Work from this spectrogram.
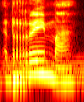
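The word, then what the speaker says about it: ῥῆμα: palabra en el griego palabra es rema con h intermedia entre la era y la e rema tiene el significado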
